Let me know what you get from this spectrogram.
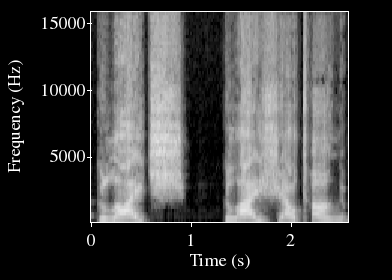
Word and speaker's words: Gleichschaltung: So when the Nazis rise to power in 1933, the new regime immediately began trying to transform German society in a process known as Gleichschaltung, basically is what how it's pronounced, which is German for coordination or synchronization.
